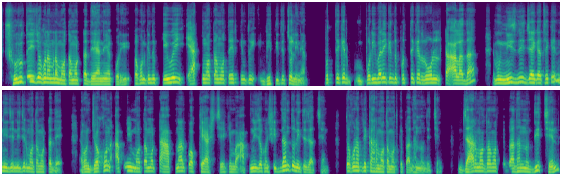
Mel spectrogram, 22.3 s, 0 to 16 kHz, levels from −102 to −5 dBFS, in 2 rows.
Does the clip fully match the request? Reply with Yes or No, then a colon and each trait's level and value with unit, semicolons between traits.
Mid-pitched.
Yes: medium, 155 Hz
